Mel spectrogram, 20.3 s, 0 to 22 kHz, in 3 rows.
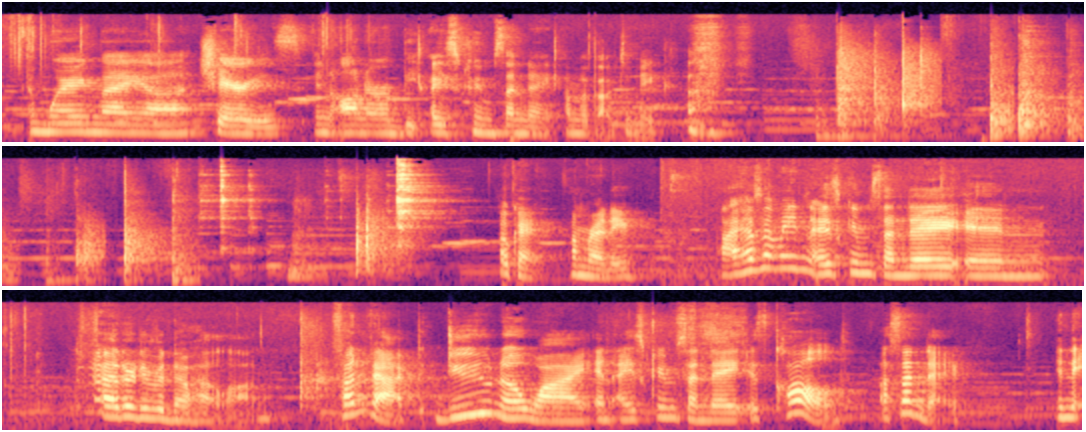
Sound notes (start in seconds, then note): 4.2 chuckles; 6.2 objects thudding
